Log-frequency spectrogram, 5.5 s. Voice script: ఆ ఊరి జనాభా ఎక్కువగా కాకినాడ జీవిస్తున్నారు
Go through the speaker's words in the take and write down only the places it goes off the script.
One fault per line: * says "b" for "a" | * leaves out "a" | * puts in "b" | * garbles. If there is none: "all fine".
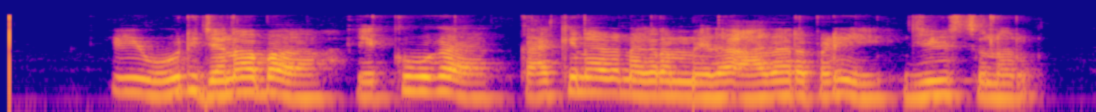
* says "ఈ" for "ఆ"
* puts in "నగరం మీద ఆధారపడి"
